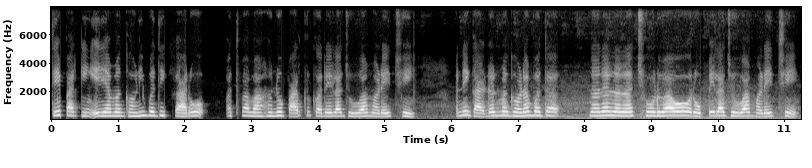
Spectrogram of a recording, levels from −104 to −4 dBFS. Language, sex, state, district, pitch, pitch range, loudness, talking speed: Gujarati, female, Gujarat, Valsad, 260 Hz, 245-275 Hz, -16 LUFS, 140 wpm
